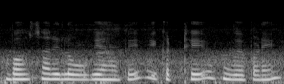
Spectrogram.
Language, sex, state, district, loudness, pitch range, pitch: Hindi, male, Punjab, Pathankot, -16 LUFS, 225-250 Hz, 240 Hz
